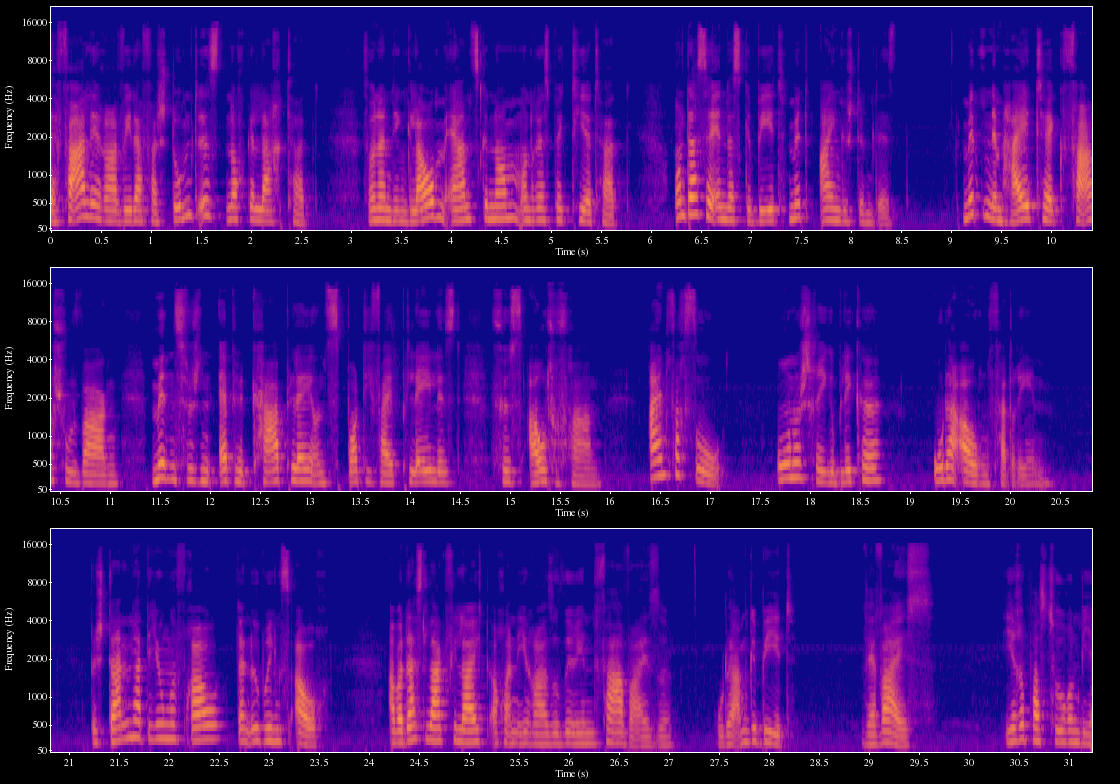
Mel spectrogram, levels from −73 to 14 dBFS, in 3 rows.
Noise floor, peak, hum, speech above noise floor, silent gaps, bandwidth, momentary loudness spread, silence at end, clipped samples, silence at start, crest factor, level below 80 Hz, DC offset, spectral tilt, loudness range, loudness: -53 dBFS; 0 dBFS; none; 35 dB; none; 16.5 kHz; 13 LU; 0 s; under 0.1%; 0 s; 18 dB; -60 dBFS; under 0.1%; -5 dB/octave; 4 LU; -19 LUFS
